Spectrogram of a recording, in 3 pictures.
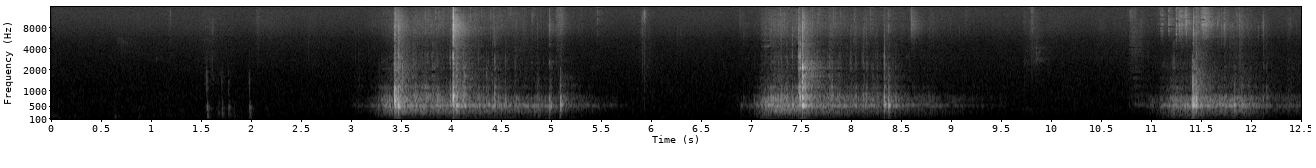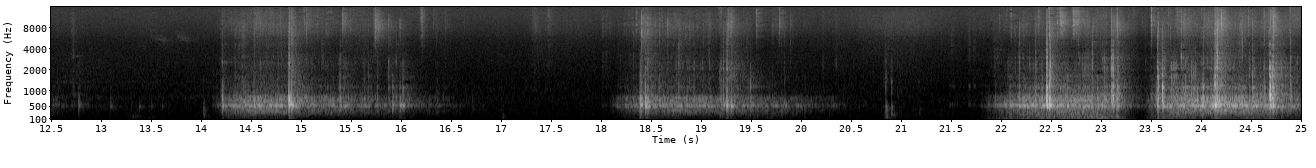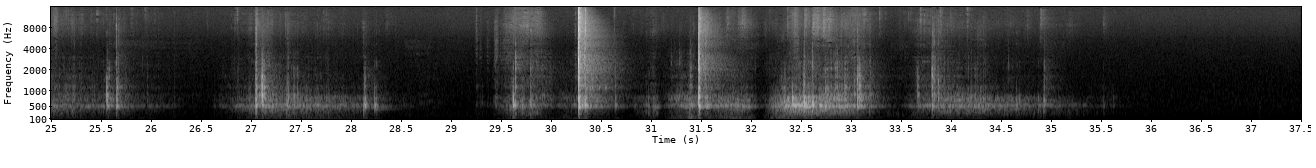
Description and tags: Skateboard: Skateboard rolling on tiles, rolling back and forth on floor, rolling fast and slow. Recorded with a Zoom H6 recorder using a stereo(X/Y) microphone. The sound was post-processed in order to enhance sound (subtle compression and EQ).
Skateboard-rolling, Skateboard, Rolling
